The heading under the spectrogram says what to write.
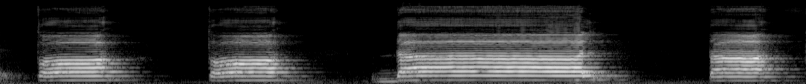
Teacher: जुबान के नोक और ऊपर के दांतों की जर से ये तीन हरूफ अदा होते हैं जैसे जुबान के नोक को ये ऊपर वाले जो दांत हैं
